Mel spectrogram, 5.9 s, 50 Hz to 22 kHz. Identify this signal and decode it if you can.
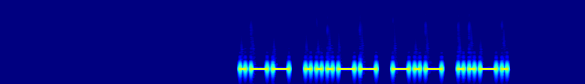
Morse code, heard as a keyed tone, about 22 wpm, 700 Hz. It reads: W3KF
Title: USA Call Signs - 4 Characters - Repeated 3x - 22wpm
